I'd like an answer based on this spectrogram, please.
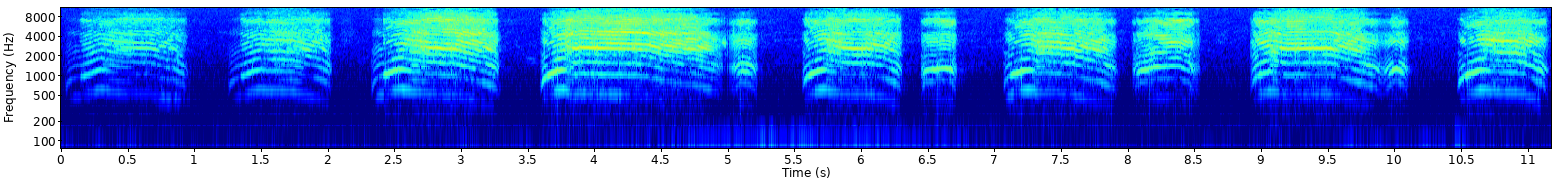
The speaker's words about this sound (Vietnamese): Khoảnh khắc tiếng khóc chào đời của đứa bé cất lên ở bên trong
